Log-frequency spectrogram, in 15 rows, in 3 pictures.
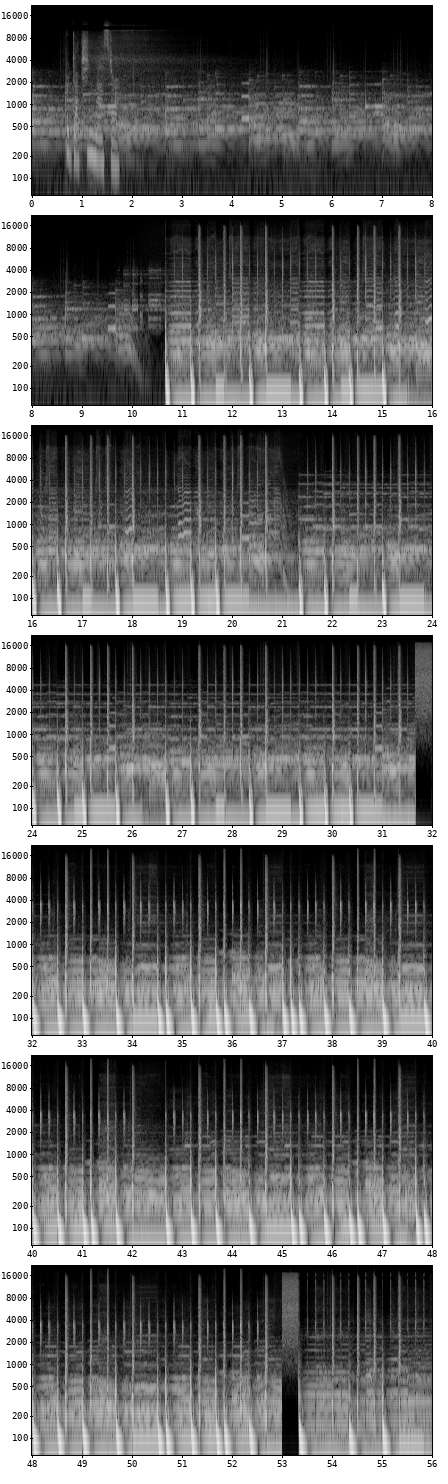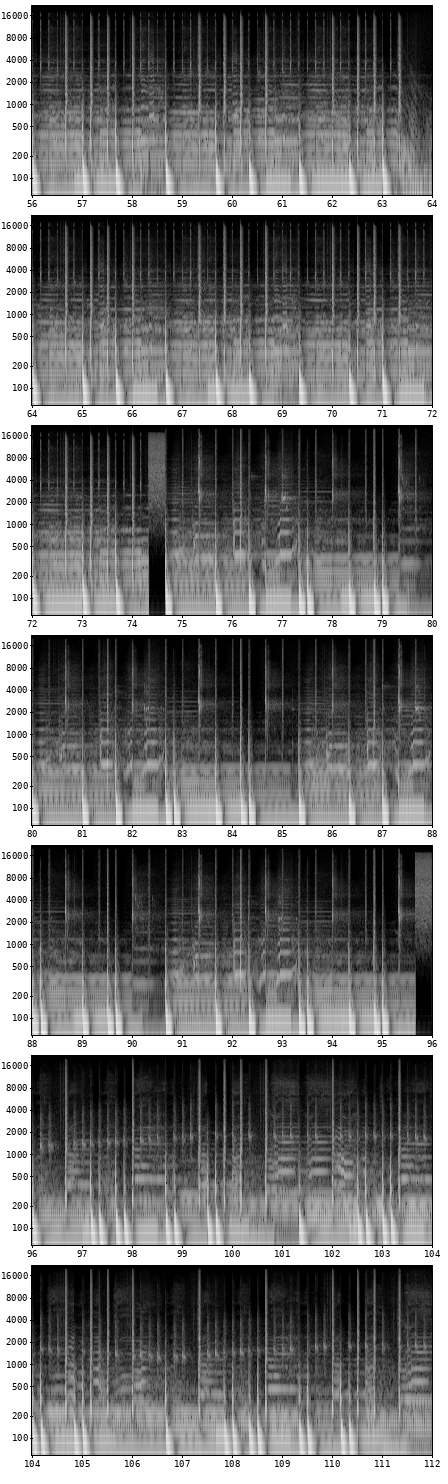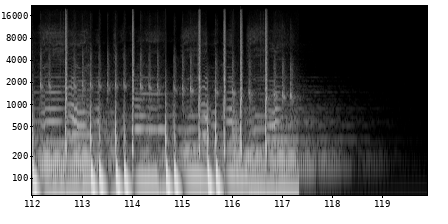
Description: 24 Bit WAV Format 100% Royalty-Free 80-90BPM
